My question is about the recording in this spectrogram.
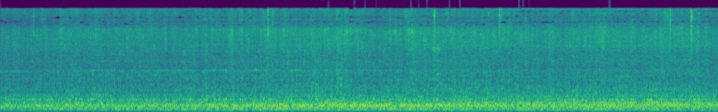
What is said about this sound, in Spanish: Acabáis de entrar en un avión, aprovecharos bien el cinturón porque nos dirigimos hacia Estados Unidos.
